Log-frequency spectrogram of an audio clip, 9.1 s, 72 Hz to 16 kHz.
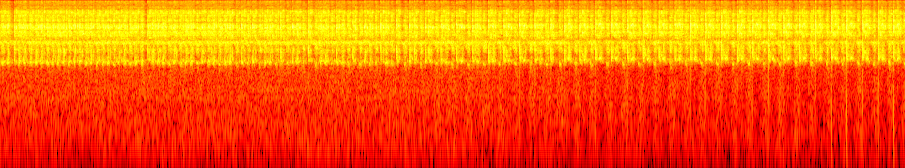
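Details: Japanese katydid, called gachagacha locally, singing in a garden on 20 September 2014 after being released there, likely the one that flew into the living room three days earlier; dense, loud, continuous high rattling buzz with rapid pulses, unbroken throughout.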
